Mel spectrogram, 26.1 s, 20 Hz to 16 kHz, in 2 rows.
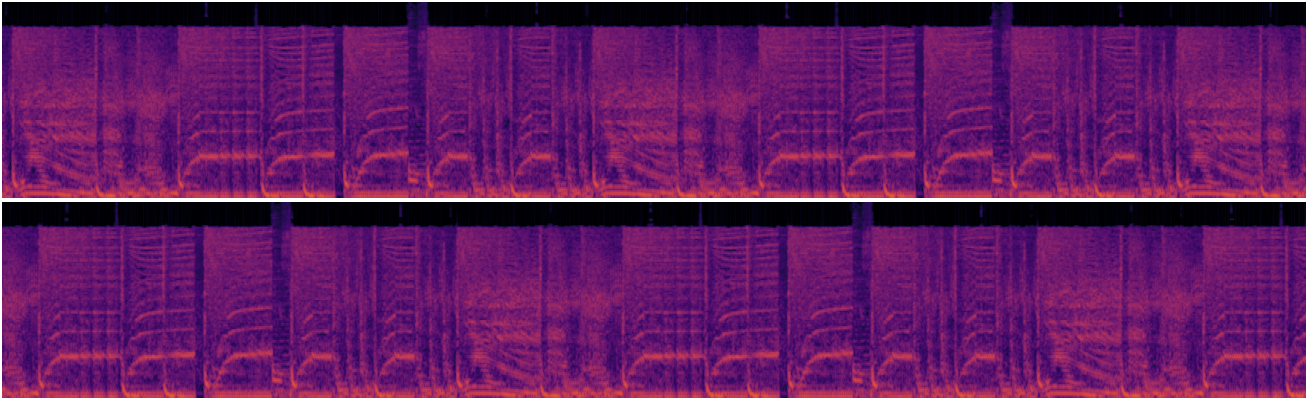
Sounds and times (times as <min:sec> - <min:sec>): Dubstep: 0:00.0 - 0:26.0.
